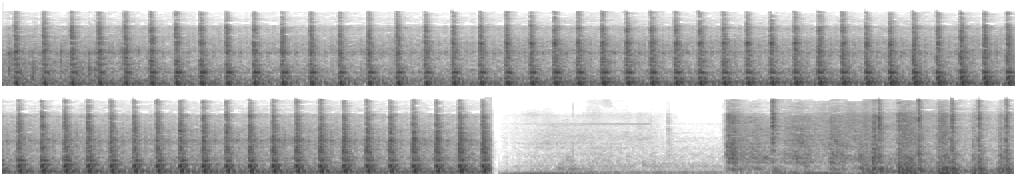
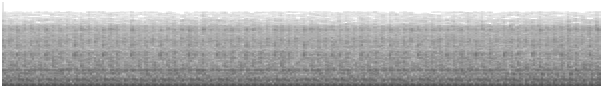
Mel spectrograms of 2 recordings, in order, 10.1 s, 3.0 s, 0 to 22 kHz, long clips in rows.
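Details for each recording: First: Fiat Scudo 1.6 HDi diesel idling with a loud, fast, even valvetrain clatter; worn rocker arms and hydraulic lifters, fixed by replacing 16 lifters, 16 rockers and camshaft. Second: Fiat Scudo 1.6 HDi diesel after repair idles evenly and quietly with a steady low thrum; the earlier top-end tapping came from worn rockers, fixed with 16 new hydraulic lifters, 16 rockers and a camshaft.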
